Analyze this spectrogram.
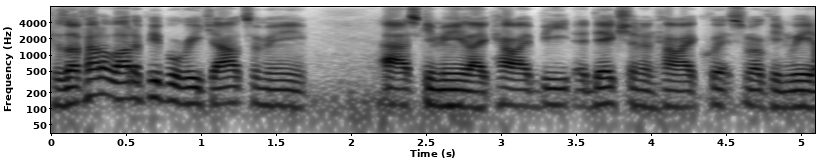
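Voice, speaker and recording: Noticeable background noise surrounds a man speaking at a very fast pace with a medium pitch and fairly even intonation. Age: 20s. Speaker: content creator. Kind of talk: casual talk to camera. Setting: outdoors.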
